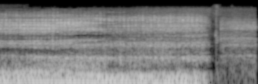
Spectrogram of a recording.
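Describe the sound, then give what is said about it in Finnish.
A deep, rumbling bear growl, loud, holds steady for about a second and a half before cutting off abruptly. No one speaks. “jos siinä on karhu selän takana, niin ei tarvi pelästyä. Ja toisaalta äh, esimerkiksi tämä ääni.”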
